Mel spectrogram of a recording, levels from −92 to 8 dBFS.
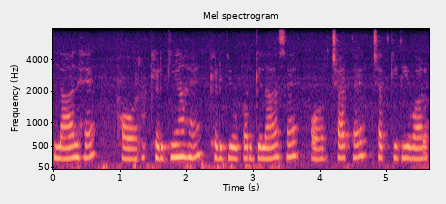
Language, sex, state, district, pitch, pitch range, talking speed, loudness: Hindi, female, Jharkhand, Sahebganj, 245 Hz, 235-260 Hz, 170 wpm, -14 LUFS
